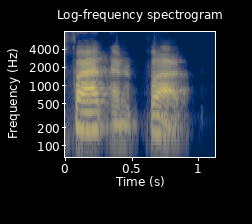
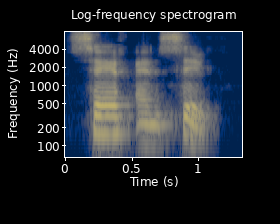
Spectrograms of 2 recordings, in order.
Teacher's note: These are sounds formed with the upper teeth and the lower lip. The initial sounds of the words fat and fat, and the final sounds in the word safe and safe are labiodentals. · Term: labiodental sound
